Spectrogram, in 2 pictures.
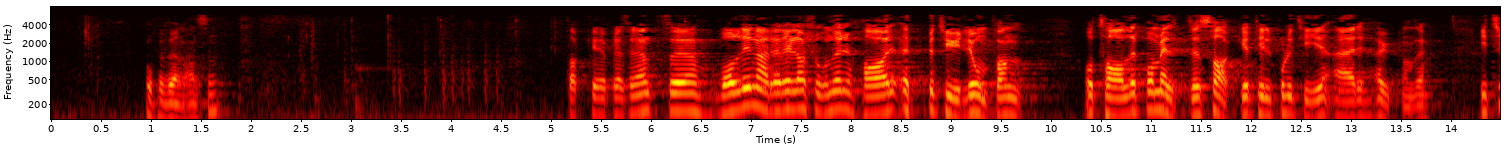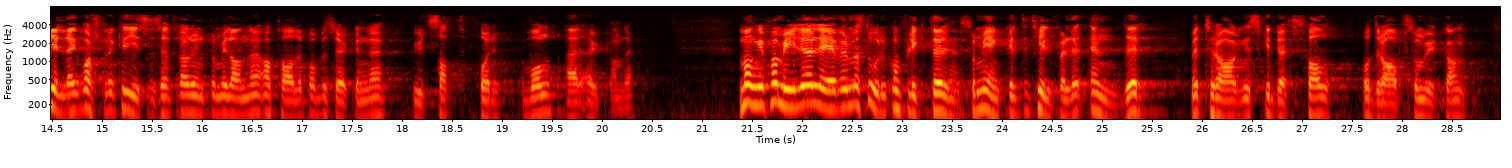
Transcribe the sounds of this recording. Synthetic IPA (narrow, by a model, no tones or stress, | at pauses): uːpəbøːnhɑnsn | t̪ʰɑkːpʰɾɛsɪd̪ɛnt̪ʋɔlːɪnæːɾəɾɛlɑʂuːnəɾhɑɾɛt̪bət̪ʰyːd̪əlɪɔmfɑŋː | ɔt̪ʰɑːləpʰɔmɛlt̪əsɑːkəʈʰɪlpʰʊlɪt̪ʰiːəʔæɾɑʉkɑnd̪ə | ɪt̪ʰɪlːɛɡʋɑʂɭəkʰɾiːsəsɛnt̪ɾɑɾʉnt̪ɔmɪlɑnːəɑt̪ʰɑːləpʰɔbəsøːkəɳə | ʉːt̪sɑt̪ːfɔɾ | ʋɔlːæɾœʉkɑnd̪ə | mɑŋːəfɑmiːlɪəɾɭeːʋəɾmɛst̪uːɾəkʊnflɪkt̪əɾsɔmɪɛŋkəlt̪ət̪ʰɪlfɛlːəʔɛnd̪əɾ | mɛt̪ʰɾɑːɡɪskəd̪œt̪sfɑlːɔd̪ɾɑːpsɔmʉːt̪̚ɡɑŋː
